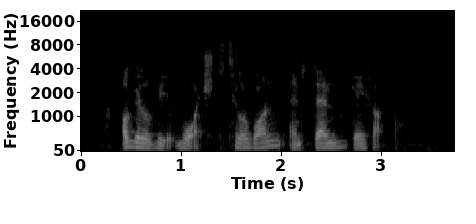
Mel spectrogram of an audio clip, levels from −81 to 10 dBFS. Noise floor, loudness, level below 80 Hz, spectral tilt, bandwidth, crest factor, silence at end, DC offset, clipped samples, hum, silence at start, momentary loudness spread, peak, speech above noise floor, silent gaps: -76 dBFS; -44 LUFS; -80 dBFS; -7 dB/octave; 14 kHz; 22 dB; 0.7 s; under 0.1%; under 0.1%; none; 0.4 s; 8 LU; -22 dBFS; 33 dB; none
